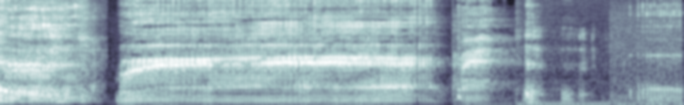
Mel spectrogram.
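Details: Burping compilation: a loud, long, rumbling belch lasting over two seconds, then a shorter burp and a few small gulping sounds.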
